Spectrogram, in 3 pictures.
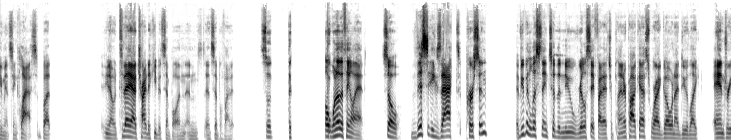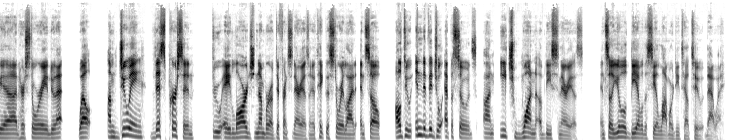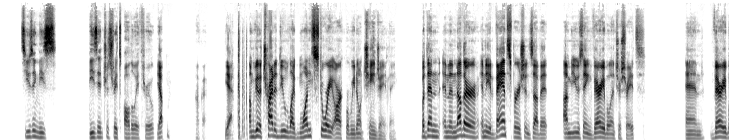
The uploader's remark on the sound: This was a live class recorded.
